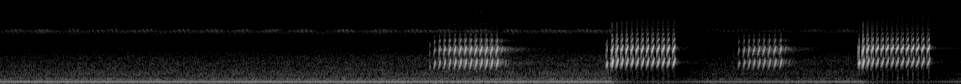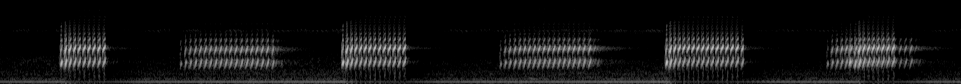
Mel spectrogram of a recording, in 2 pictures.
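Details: Gray treefrogs calling at night in spring by a pool near woods and wetlands in Framingham, Massachusetts; loud cricket-like trills begin after a few seconds quiet, bursts under a second long, overlapping callers alternating roughly every one to two seconds, steady low hum beneath.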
